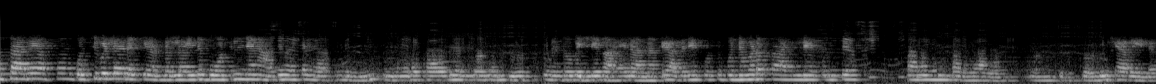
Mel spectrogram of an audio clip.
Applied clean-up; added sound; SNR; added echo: neural separator model SepFormer DNS4.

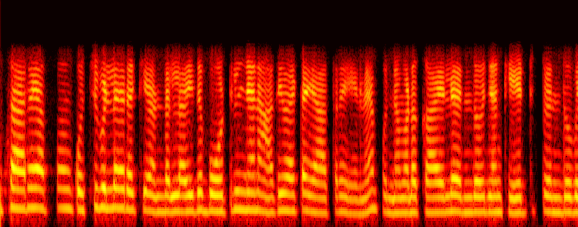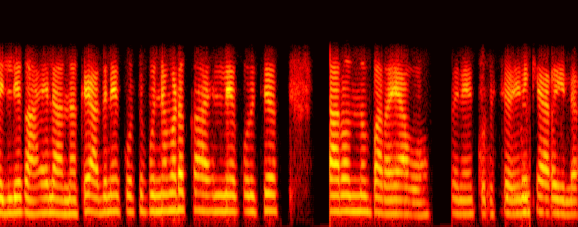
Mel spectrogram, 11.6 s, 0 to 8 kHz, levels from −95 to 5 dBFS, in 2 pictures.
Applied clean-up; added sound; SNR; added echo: none; none; none; none.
